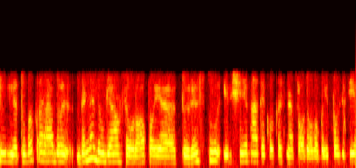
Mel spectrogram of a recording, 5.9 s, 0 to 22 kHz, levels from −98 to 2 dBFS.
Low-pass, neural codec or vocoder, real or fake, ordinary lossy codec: 3.6 kHz; vocoder, 44.1 kHz, 128 mel bands, Pupu-Vocoder; fake; Opus, 24 kbps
